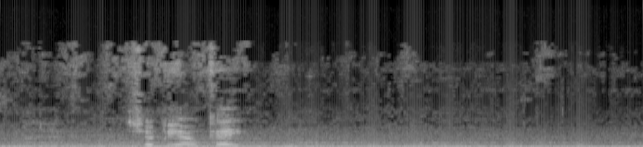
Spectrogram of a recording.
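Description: Steady low rumble of engine and road noise inside a moving car's cabin, with a brief voice about a second in.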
